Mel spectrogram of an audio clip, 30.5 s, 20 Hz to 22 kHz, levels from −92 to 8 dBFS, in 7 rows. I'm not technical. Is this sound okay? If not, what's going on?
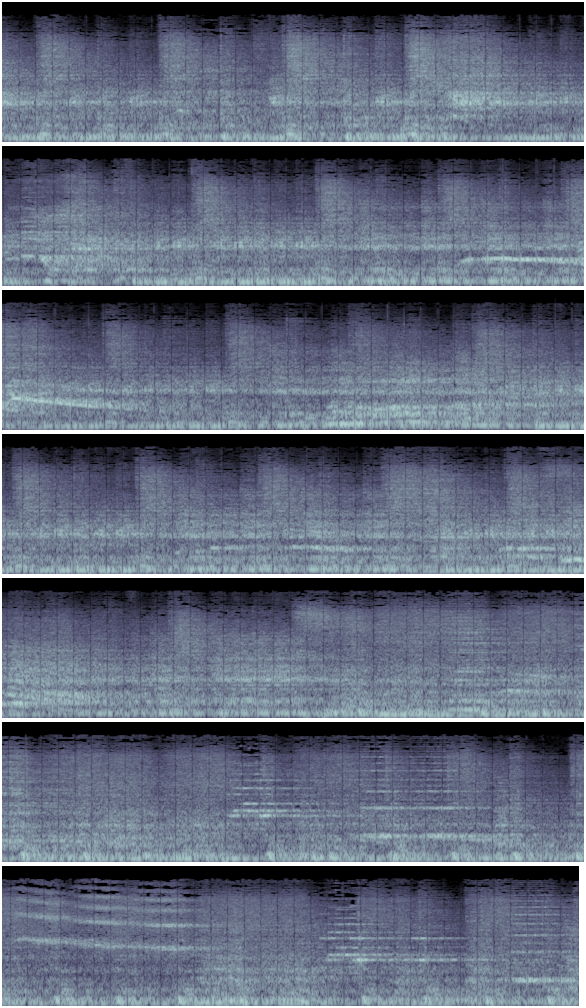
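No. From 0.13 s to 30.39 s there are periodic USB or driver dropouts: every 0.125 s, around 200 times, about 10 ms of sound drops to silence, giving steady ticks. Unlike random crackle, they're perfectly evenly spaced and sound only while audio plays.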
